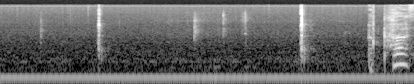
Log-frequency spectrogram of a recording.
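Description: A metal crank clicks as it turns.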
